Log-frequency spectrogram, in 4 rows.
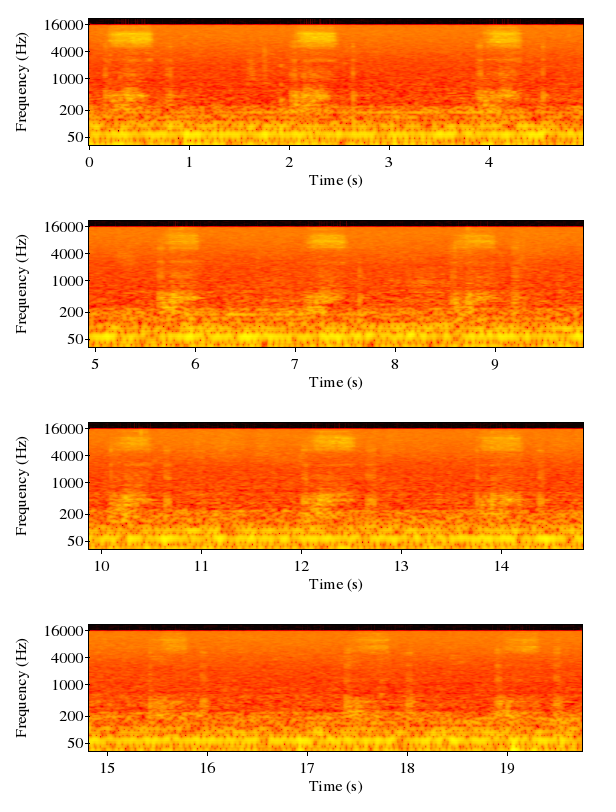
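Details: Heidi, a senior domestic cat adopted from the Humane Society of New York City, purring during a massage on June 17, 2021; a steady deep rumble runs throughout, with soft swishing bursts roughly every two seconds.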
